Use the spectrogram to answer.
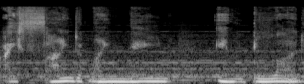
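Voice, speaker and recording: A man's voice: mid-range voice, level tone, extremely slow. A man telling a scripted first-person story as the narrator of an audio drama. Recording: music bed behind voice.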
